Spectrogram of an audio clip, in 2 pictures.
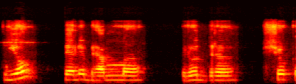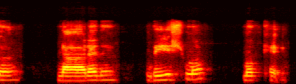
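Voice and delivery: each word slowly and separately; broken into pieces. Shown as a demonstration. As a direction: read word by word, pausing between. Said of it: "देखो".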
